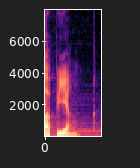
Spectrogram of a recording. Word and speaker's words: เปรียง: แลก กับ เปรียง เน่า อ่าน ว่า เปรียง มี 3 ความ หมาย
